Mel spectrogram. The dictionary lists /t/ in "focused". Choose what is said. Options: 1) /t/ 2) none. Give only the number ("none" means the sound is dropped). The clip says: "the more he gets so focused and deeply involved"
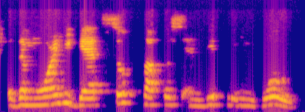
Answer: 2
